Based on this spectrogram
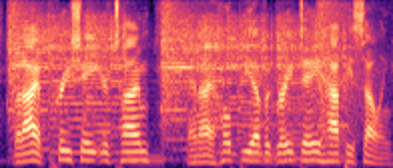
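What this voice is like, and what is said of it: Rough, off-sounding voice. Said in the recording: “I apologize for my voice. It's a little bit, let's just say there's a lot of allergies here and it's kind of messing with me a little bit”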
